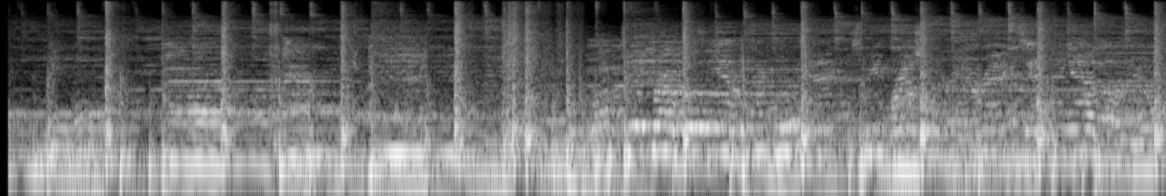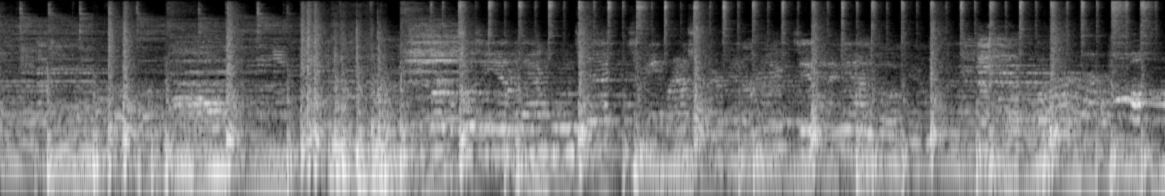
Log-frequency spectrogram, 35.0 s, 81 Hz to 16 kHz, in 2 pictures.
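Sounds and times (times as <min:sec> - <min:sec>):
drum kit hits: 0:00.1 - 0:16.6
electric guitar: 0:00.1 - 0:34.9
live band playing: 0:00.1 - 0:34.9.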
